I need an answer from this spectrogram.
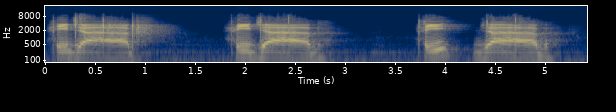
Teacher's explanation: The second vowel is 2 beats. The first one is 1 beat.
